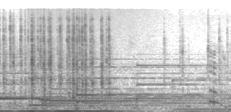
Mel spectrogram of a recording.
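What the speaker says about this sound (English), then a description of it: "Sounds like Mr. Krabs walking over your keyboard." Rapid keyboard typing, a quick cluster of clicks that thins out to a few scattered keystrokes over a steady background tone.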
